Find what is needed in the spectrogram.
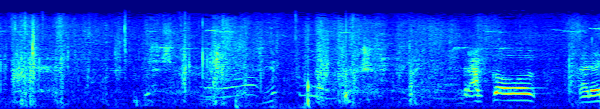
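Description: Voices shouting and calling out, loudest about five seconds in, over feet scuffling on the dirt as two men haul on a rope.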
